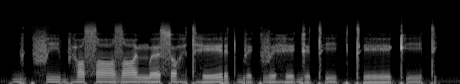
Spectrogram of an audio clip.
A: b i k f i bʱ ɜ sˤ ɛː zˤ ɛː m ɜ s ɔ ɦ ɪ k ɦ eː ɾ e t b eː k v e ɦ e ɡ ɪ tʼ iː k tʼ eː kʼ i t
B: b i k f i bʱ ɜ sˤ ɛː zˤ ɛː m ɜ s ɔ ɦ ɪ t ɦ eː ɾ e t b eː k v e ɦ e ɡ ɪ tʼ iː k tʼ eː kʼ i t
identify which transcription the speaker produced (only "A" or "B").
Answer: B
